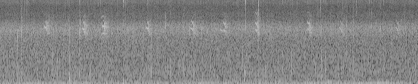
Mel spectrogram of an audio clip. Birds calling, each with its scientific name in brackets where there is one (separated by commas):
Hawaii Amakihi (Chlorodrepanis virens)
